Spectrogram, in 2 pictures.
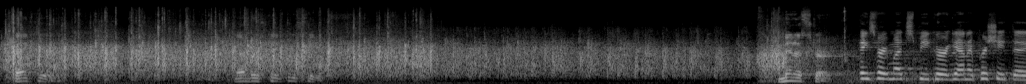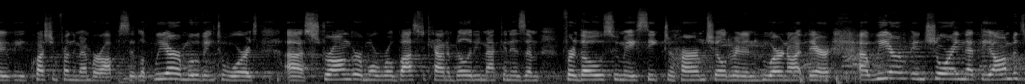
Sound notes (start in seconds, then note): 0.0 applause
